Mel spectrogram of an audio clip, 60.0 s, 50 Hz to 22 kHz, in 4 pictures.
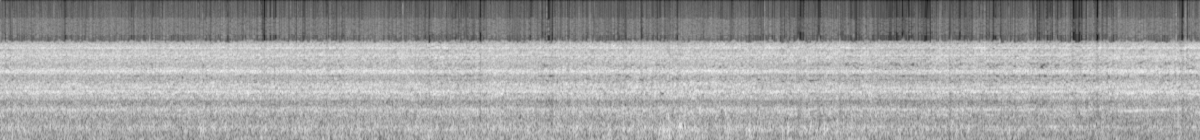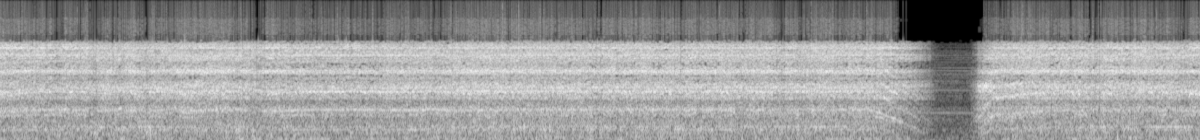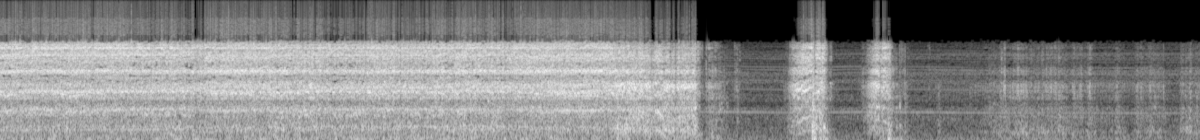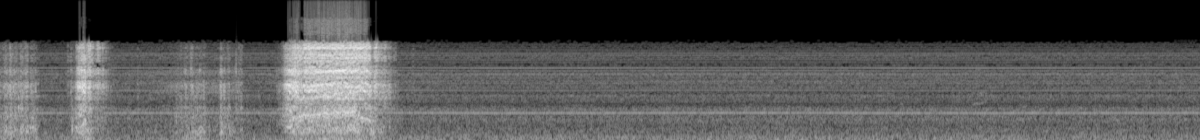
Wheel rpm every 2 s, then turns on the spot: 230, 240, 230, 230, 230, 230, 230, 230, 230, 230, 230, 230, 220, 90, 220, 230, 230, 230, 220, 70, 30, 20, 30, 10, 80, 0, 0, 0, 0, 0.
42-44 46-48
